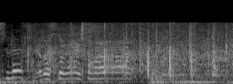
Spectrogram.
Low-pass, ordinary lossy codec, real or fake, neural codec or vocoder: 7.2 kHz; none; fake; codec, 16 kHz in and 24 kHz out, 2.2 kbps, FireRedTTS-2 codec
